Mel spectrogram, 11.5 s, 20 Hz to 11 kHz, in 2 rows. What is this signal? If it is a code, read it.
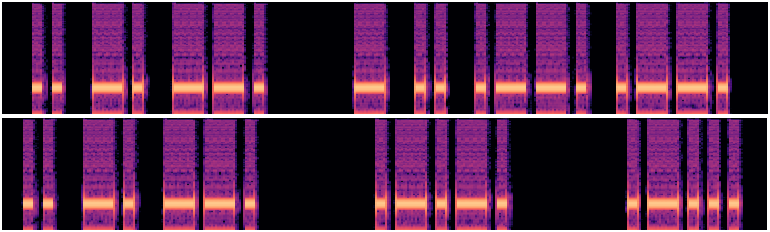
Morse code, heard as a keyed tone, about 16 wpm, 800 Hz. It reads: ING TIPP ING <AR> <AS>
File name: Combinations / Difficult Combos / T AOEI's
